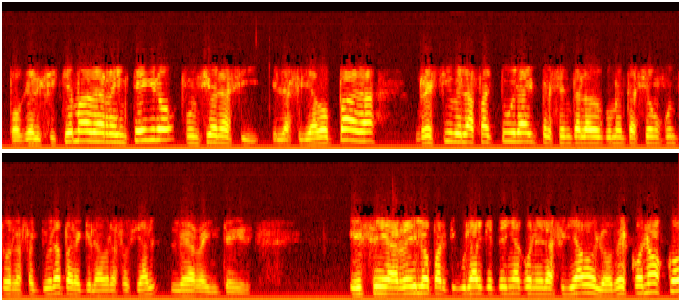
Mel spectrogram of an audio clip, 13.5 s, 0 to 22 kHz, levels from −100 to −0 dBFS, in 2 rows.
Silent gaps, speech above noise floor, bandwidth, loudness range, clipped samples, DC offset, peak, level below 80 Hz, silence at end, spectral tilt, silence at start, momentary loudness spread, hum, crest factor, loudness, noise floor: none; 22 dB; 15.5 kHz; 6 LU; under 0.1%; under 0.1%; -10 dBFS; -48 dBFS; 0 s; -5.5 dB/octave; 0 s; 10 LU; 50 Hz at -45 dBFS; 16 dB; -25 LUFS; -47 dBFS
